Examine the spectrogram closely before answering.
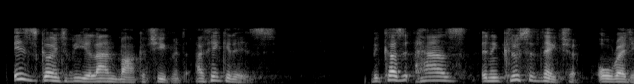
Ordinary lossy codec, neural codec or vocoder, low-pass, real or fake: none; codec, 16 kHz, 4.8 kbps, FACodec; 5.4 kHz; fake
